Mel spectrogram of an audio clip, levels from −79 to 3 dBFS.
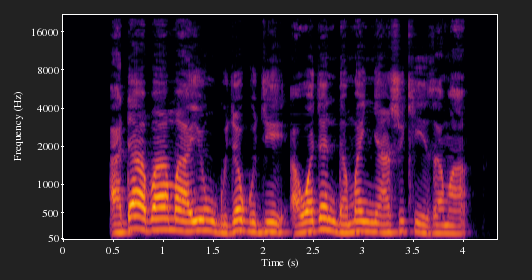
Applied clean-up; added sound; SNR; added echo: neural mask model DeepFilterNet 3.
